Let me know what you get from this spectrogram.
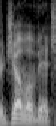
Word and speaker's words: Jovovich: who's played by Mila Jovanovic uh, or Jovovich, excuse me, I'm saying her name wrong, um, who literally drops out of the sky and into his life.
